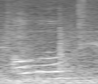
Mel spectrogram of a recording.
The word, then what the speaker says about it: homo: Anytime we have the word omo, it looks like homo, but we don't pronounce the H.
